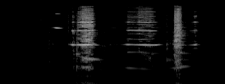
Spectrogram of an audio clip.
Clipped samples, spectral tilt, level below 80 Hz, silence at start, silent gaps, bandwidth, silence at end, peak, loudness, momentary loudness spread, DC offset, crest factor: under 0.1%; 7.5 dB/octave; -80 dBFS; 0.55 s; none; 16.5 kHz; 0.25 s; -8 dBFS; -26 LUFS; 14 LU; under 0.1%; 22 dB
